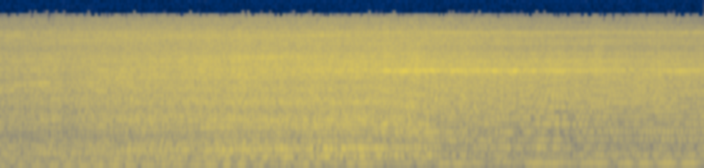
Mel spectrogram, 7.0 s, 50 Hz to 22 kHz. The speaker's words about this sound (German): Es sieht aus wie eine große Spinne. Der sogenannte Octocopter funktioniert ähnlich wie ein Helikopter, aber mit 8 Armen und Propellern, Spannweite 80 cm. Gut, dann starten wir.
